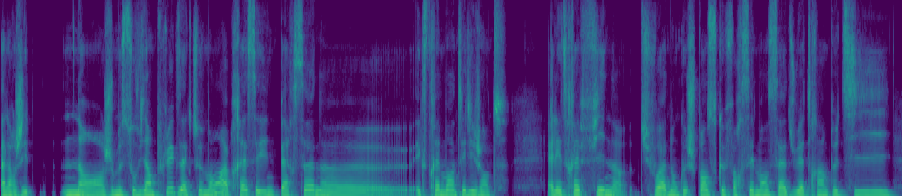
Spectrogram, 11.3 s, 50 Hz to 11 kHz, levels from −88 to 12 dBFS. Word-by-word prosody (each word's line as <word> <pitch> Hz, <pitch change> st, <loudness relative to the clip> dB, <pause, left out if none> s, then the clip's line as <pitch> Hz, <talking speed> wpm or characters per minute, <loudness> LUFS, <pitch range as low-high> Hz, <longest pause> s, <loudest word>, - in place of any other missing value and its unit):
Alors 195 Hz, -3 st, +4 dB
j'ai 180 Hz, 0 st, 0 dB, 0.4 s
non, 185 Hz, -4 st, +3 dB
je 190 Hz, +1 st, 0 dB
me 195 Hz, -, +5 dB
souviens 205 Hz, +1 st, +2 dB
plus 240 Hz, +6 st, -5 dB
exactement. 220 Hz, -1 st, +1 dB
Après, 220 Hz, -1 st, +1 dB
c'est 210 Hz, -4 st, 0 dB
une 185 Hz, -1 st, -2 dB
personne, 205 Hz, +4 st, 0 dB
heu, 175 Hz, -2 st, -3 dB
extrêmement 225 Hz, +1 st, 0 dB
intelligente. 205 Hz, -5 st, -1 dB, 0.5 s
Elle -, -, +2 dB
est 195 Hz, -, +4 dB
très 240 Hz, +5 st, +2 dB
fine, 230 Hz, -5 st, 0 dB, 0.2 s
tu -, -, -7 dB
vois? 200 Hz, +2 st, +5 dB
Donc 200 Hz, -2 st, 0 dB
je 190 Hz, -1 st, -3 dB
pense 220 Hz, 0 st, 0 dB
que 220 Hz, -, 0 dB
forcément, 205 Hz, +1 st, 0 dB
ça 210 Hz, -2 st, 0 dB
a -, -, +4 dB
dû 185 Hz, +2 st, -3 dB
être 200 Hz, +1 st, 0 dB
un 190 Hz, -1 st, +1 dB
petit, 195 Hz, 0 st, -3 dB
200 Hz, 170 wpm, -23 LUFS, 190-220 Hz, 0.5 s, me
